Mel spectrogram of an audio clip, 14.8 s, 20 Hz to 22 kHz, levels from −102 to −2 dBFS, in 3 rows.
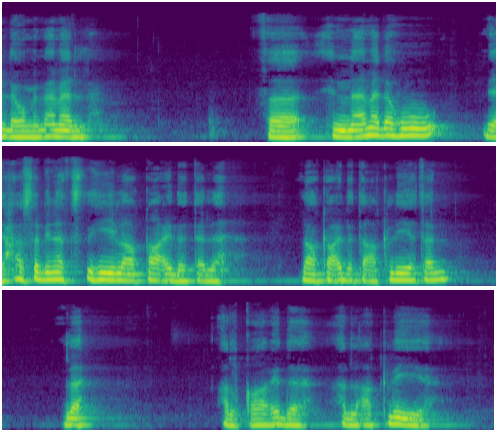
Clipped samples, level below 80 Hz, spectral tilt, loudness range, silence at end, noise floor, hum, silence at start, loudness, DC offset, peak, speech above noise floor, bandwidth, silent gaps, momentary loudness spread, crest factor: under 0.1%; -68 dBFS; -8 dB/octave; 7 LU; 0.45 s; -70 dBFS; none; 0 s; -20 LUFS; under 0.1%; -4 dBFS; 52 dB; 12.5 kHz; none; 11 LU; 16 dB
